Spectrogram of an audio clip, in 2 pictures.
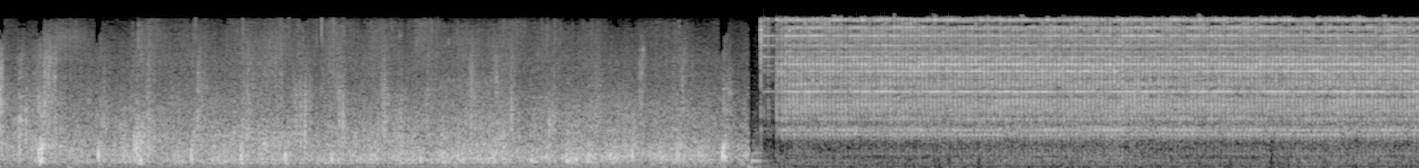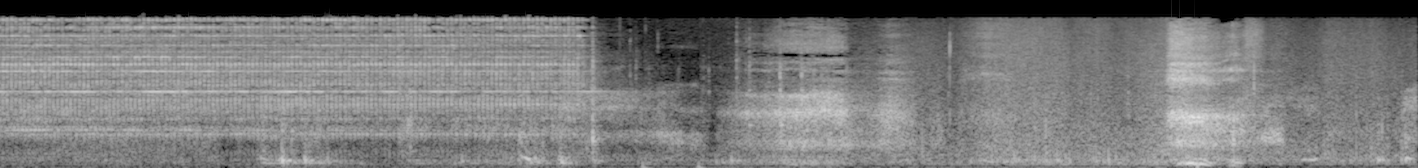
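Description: A mechanical alarm clock's bell rings steadily for about twelve seconds and then cuts off suddenly. Before it there are several seconds of a steady crackly hiss, and after it softer, broken sounds.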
